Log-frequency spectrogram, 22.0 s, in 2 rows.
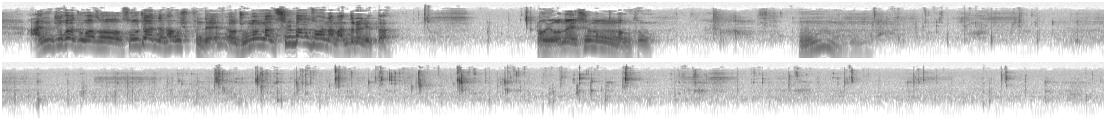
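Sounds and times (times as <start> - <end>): person chewing wet food: 7.3 - 22.0.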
